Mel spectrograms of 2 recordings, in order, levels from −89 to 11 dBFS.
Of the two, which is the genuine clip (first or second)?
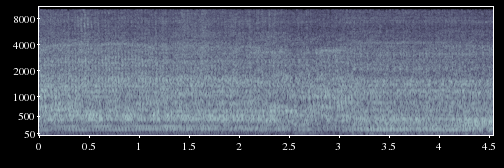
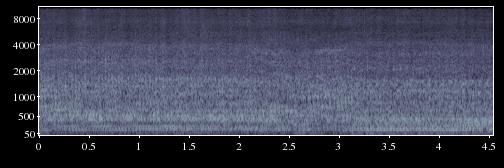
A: first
